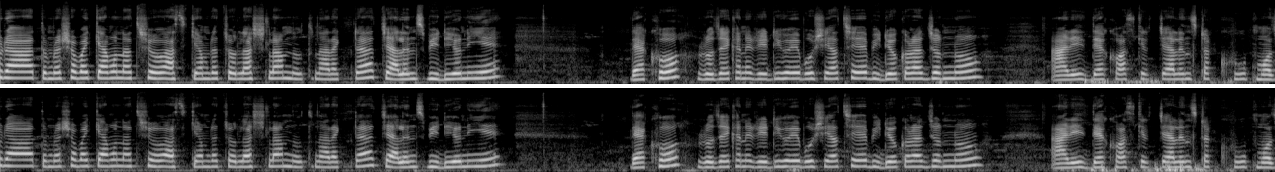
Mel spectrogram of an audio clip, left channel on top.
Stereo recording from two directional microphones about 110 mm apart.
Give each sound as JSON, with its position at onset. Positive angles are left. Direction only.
{"t": 0.0, "sound": "a woman's voice", "side_deg": 65}
{"t": 6.3, "sound": "speech", "side_deg": 15}
{"t": 9.6, "sound": "speech", "side_deg": 25}
{"t": 10.5, "sound": "a woman's voice", "side_deg": 0}
{"t": 12.5, "sound": "a woman's voice", "side_deg": 30}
